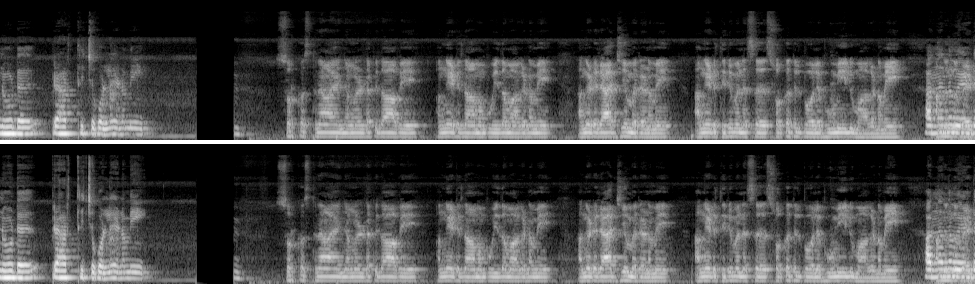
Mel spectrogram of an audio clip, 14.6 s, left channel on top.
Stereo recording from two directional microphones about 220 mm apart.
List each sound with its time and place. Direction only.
0.0 s speech: 50° right (ahead or behind)
4.2 s speech: 15° right (ahead or behind)
13.8 s a man's voice: 30° right (ahead or behind)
